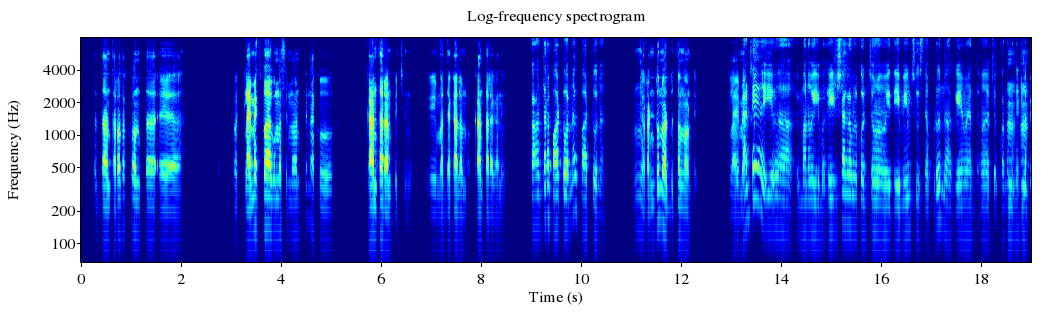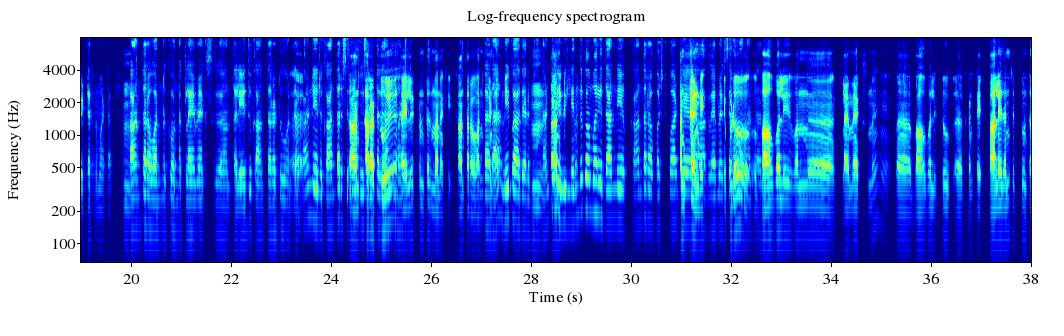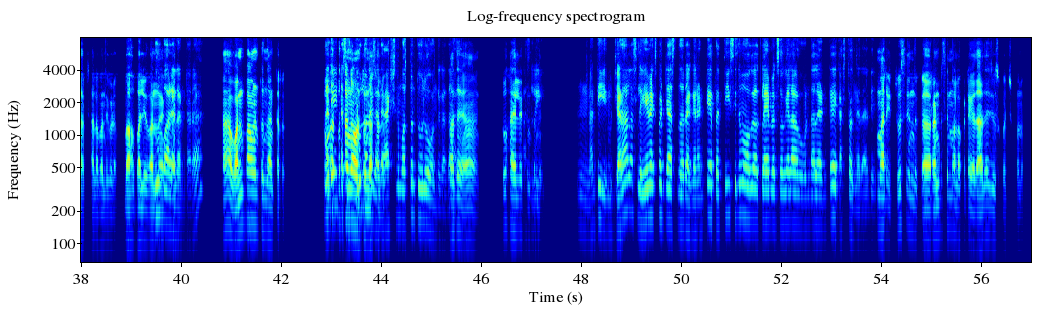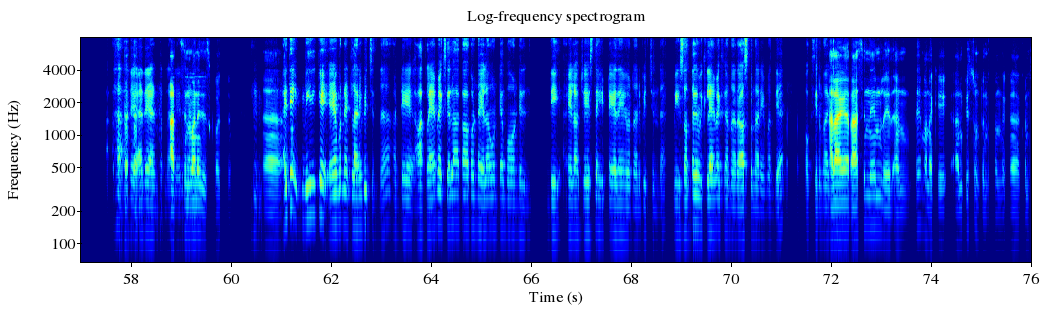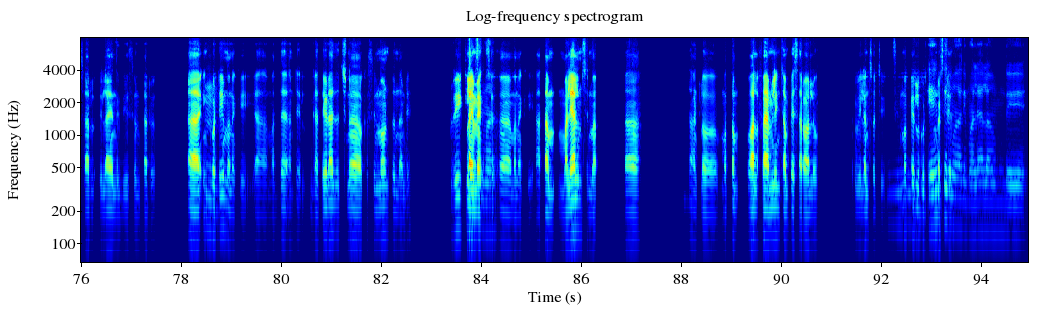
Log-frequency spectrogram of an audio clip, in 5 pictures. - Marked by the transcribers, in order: other background noise; in English: "క్లైమాక్స్"; in English: "పార్ట్ 1, పార్ట్ 2నా?"; in English: "క్లైమాక్స్"; in English: "ఇన్‌స్టాగ్రామ్‌లో"; in English: "మీమ్స్"; tapping; in English: "క్లైమాక్స్"; in English: "హైలైట్"; in English: "ఫస్ట్ పార్ట్"; in English: "క్లైమాక్స్‌ని"; in English: "యాక్షన్"; in English: "2 హైలైట్"; in English: "ఎక్స్పెక్ట్"; in English: "క్లైమాక్స్"; chuckle; horn; in English: "క్లైమాక్స్"; in English: "క్లైమాక్స్"; in English: "ప్రీ క్లైమాక్స్"; in English: "ఫ్యామిలీ‌ని"; in English: "విల్లన్స్"
- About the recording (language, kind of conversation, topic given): Telugu, podcast, సినిమాకు ఏ రకమైన ముగింపు ఉంటే బాగుంటుందని మీకు అనిపిస్తుంది?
